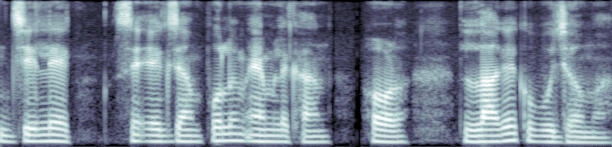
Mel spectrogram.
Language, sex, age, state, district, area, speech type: Santali, male, 30-45, Jharkhand, East Singhbhum, rural, spontaneous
